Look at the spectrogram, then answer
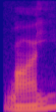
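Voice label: "wai2", Chinese; Cours-de-Chinois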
